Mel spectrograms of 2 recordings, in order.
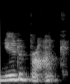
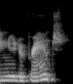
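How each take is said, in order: First: The word ends with a 'k' sound. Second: The word ends with a 'ch' sound. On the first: The speaker calls it right. "but it's actually" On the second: The speaker calls it wrong. "Most people who see this want to say"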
